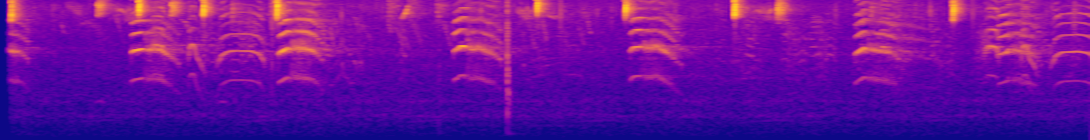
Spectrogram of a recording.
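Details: Wild blue-black grassquit singing in nature: short, sharp, very high notes repeat roughly every half second to second, mixed with many lower arched, ringing chirps from other birds in a busy chorus.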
